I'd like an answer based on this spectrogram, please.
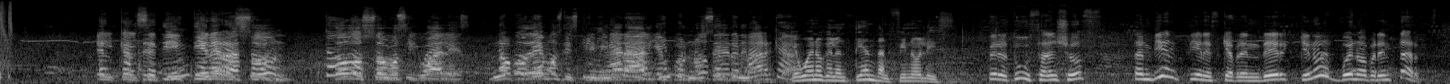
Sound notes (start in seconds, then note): none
